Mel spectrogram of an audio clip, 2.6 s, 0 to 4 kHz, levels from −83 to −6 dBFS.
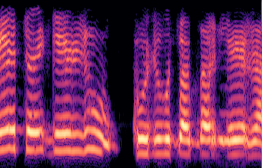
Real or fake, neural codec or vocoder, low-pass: fake; codec, 16 kHz, 1 kbps, FreqCodec, larger model; 3.6 kHz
